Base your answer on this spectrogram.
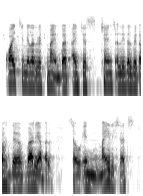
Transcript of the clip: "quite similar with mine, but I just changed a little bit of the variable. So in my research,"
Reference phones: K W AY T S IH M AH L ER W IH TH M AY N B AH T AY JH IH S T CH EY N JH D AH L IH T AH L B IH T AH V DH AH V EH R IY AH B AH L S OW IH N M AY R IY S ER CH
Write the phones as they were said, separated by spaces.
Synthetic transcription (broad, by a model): K W AY T S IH M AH L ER W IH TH M AY N B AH T AY JH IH S CH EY N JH AH L IH T AH L B IH T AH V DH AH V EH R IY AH B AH L S OW IH N M AY R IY S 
